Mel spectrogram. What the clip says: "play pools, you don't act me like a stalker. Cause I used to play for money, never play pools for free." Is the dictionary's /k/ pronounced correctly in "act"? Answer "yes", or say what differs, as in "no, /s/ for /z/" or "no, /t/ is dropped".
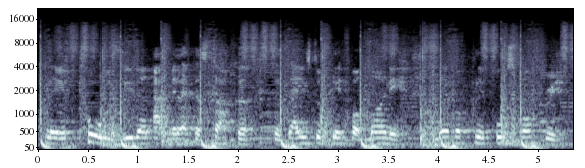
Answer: no, /k/ is dropped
